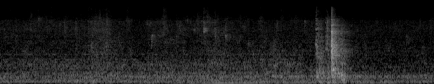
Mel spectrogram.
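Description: Chopped celery sizzling steadily in oil in a frying pan, browning over a high flame, with one brief sharp knock a little over three seconds in.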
